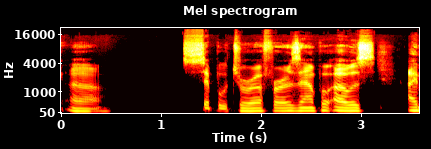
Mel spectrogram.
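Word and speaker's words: Sepultura: Yeah, Sepura is actually how we call that. Uh, people say like Seputura.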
